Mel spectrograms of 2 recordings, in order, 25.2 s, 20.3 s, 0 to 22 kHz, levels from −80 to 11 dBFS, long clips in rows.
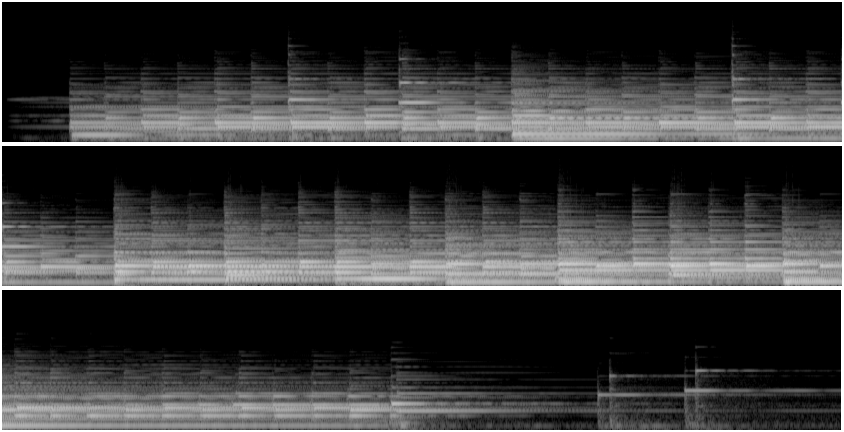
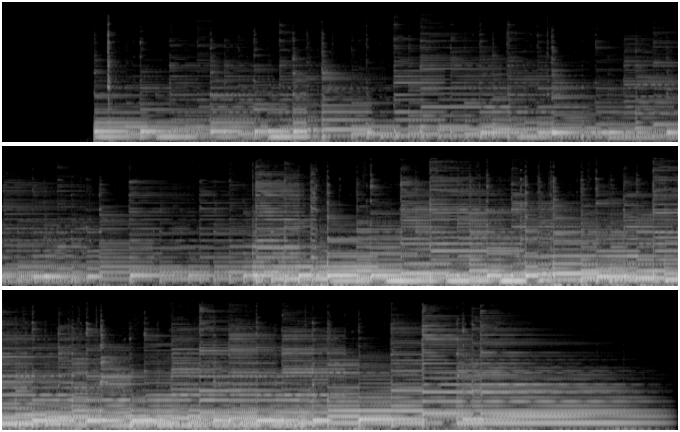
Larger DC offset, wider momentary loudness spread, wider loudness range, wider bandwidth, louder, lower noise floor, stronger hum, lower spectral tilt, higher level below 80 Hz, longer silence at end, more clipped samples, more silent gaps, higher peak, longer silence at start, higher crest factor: neither; about the same, 10 LU vs 12 LU; about the same, 10 LU vs 10 LU; second, 6.6 kHz vs 13.5 kHz; first, -15 LUFS vs -19 LUFS; second, -55 dBFS vs -86 dBFS; neither; first, -10 dB/octave vs -7.5 dB/octave; first, -36 dBFS vs -42 dBFS; first, 1.25 s vs 0.1 s; neither; neither; first, 0 dBFS vs -4 dBFS; second, 0.7 s vs 0.9 s; about the same, 14 dB vs 14 dB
